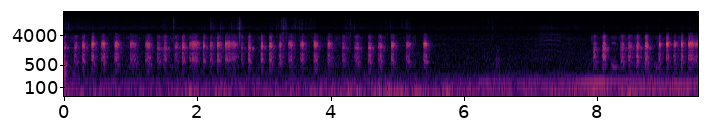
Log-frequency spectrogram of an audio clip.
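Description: Recorded duck quacking from a duck call iPhone app, played through a small battery-powered Danelectro practice amp: a rapid run of quacks, about five a second. It stops about five and a half seconds in and starts again near the end. A low steady hum comes in during the pause.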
